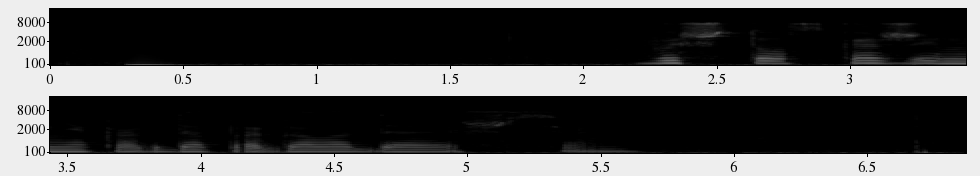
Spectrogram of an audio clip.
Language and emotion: Russian, neutral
